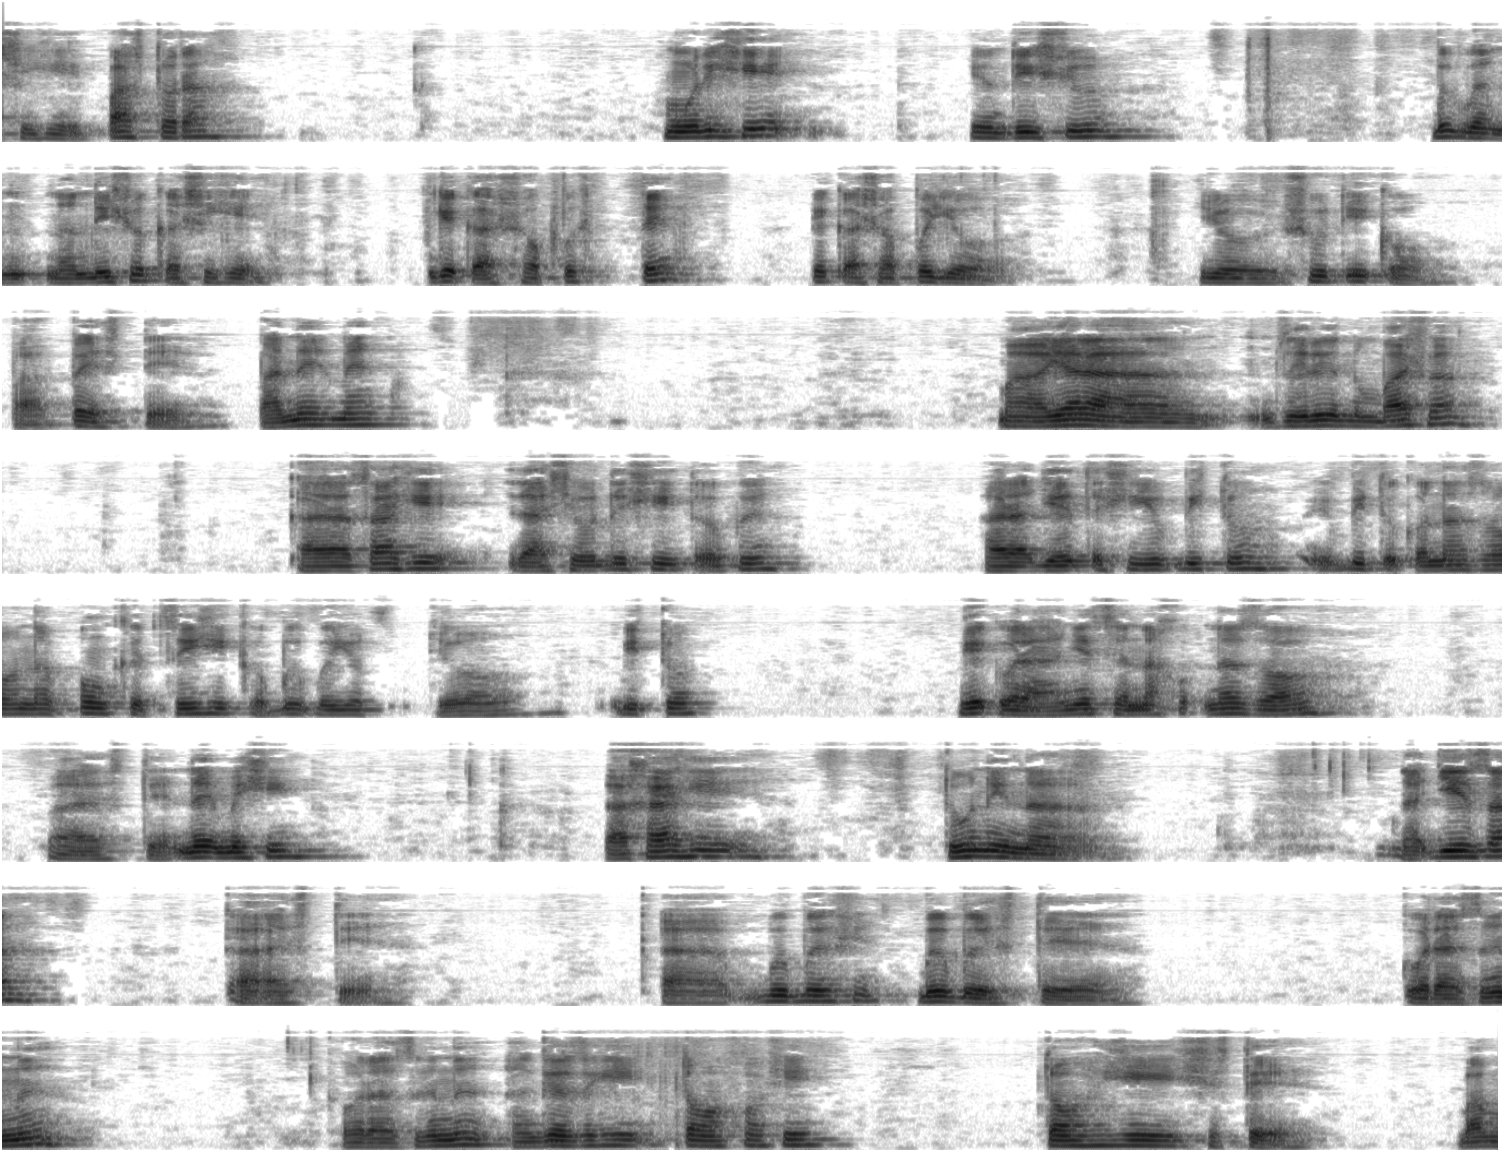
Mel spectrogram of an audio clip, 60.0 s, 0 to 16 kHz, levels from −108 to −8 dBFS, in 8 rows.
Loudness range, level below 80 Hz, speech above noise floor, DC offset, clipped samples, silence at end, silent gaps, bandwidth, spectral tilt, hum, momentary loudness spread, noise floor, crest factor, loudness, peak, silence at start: 6 LU; -64 dBFS; 59 dB; under 0.1%; under 0.1%; 0 s; none; 9.2 kHz; -5.5 dB/octave; none; 15 LU; -83 dBFS; 26 dB; -25 LUFS; -2 dBFS; 0 s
